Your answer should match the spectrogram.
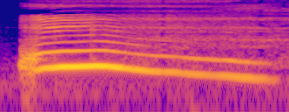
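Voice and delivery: high, loud theatrical sigh of boredom; long bored sigh. A narrator's reading. Narrator sighs at the listener over boring pi. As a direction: heave a weary sigh at the dull maths.

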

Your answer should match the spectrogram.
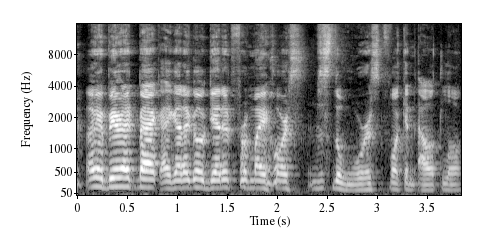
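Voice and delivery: normal talking voice

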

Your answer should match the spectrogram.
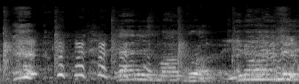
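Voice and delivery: very slow, high, awed mock emotion. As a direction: savor every word like he's overwhelmed.

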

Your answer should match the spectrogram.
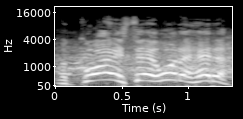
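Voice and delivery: rising roar as the header goes in; excited goal call. Real, not acted. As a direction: shout the header home. Header goal called live.

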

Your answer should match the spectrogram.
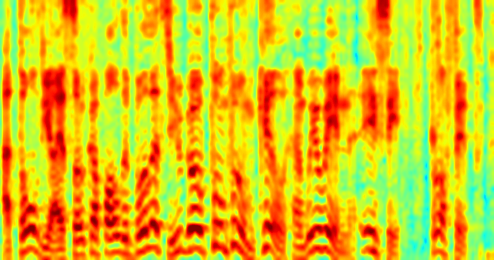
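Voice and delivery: high, loud, triumphant boast; cocky victory gloat. Real, not acted. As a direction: brag like you planned it all. Gloating after winning the round.

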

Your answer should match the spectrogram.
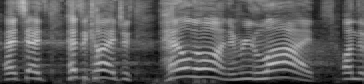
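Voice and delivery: full-force preaching. Real, not acted. Preacher to congregation, impassioned full-force preaching. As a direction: preach it with rising fire.

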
